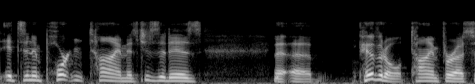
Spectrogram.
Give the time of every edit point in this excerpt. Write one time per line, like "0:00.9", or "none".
0:01.4
0:02.7
0:03.5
